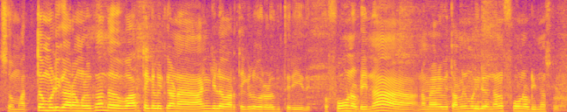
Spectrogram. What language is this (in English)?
Tamil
